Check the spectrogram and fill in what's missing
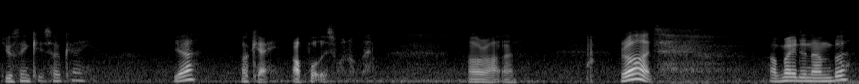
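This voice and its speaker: A man chatting fast and rambling to the camera in a pine woodland, like a bushcraft vlogger. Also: fairly high pitch, very animated, slight background noise. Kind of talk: casual rambling chat to camera. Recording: dull lo-fi outdoor recording, faint woodland ambience.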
